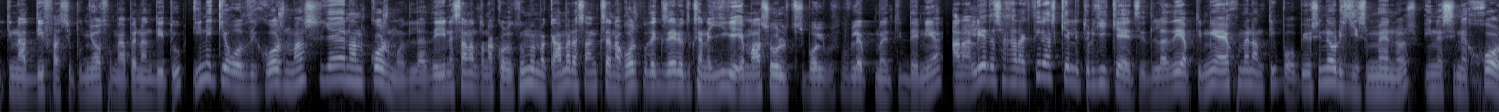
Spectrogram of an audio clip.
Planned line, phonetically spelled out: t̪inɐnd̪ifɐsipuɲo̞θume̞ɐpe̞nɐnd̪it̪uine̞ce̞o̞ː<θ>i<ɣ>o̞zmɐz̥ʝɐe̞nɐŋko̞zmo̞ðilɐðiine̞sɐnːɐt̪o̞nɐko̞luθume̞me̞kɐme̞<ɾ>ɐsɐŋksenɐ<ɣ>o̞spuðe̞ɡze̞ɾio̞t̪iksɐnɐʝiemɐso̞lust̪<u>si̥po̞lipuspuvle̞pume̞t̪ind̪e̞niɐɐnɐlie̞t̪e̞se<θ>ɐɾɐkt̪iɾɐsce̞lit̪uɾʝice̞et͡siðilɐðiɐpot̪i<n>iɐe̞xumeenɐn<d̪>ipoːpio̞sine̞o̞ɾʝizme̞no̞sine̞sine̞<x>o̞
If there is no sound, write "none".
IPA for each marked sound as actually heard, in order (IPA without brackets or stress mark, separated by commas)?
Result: ð, ɣ, ɾ, ɣ, u, x, m, t̪, x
